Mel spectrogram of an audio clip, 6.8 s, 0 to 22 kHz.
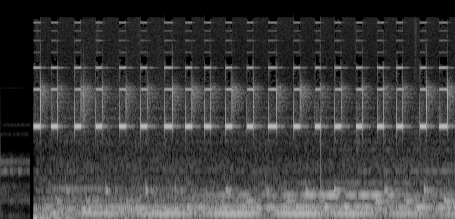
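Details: Very fast, high-pitched monitor beeps, about 180–190 a minute, over a steady machine hum: rapid ventricular tachycardia rhythm.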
